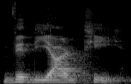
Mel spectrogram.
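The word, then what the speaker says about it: विद्यार्थी: Our next vocabulary word is student, and we would pronounce it vidyaarthi. In Hindi, student is vidyaarthi.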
